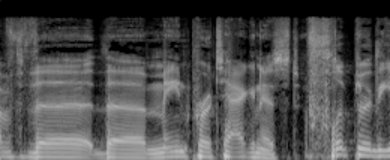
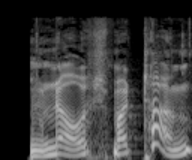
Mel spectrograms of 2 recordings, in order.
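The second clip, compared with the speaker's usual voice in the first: high voice, talking through a mouthful while chewing; 8 semitones higher than usual. Someone asks if he's eating something; talking with mouth full. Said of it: "you eating something?".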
